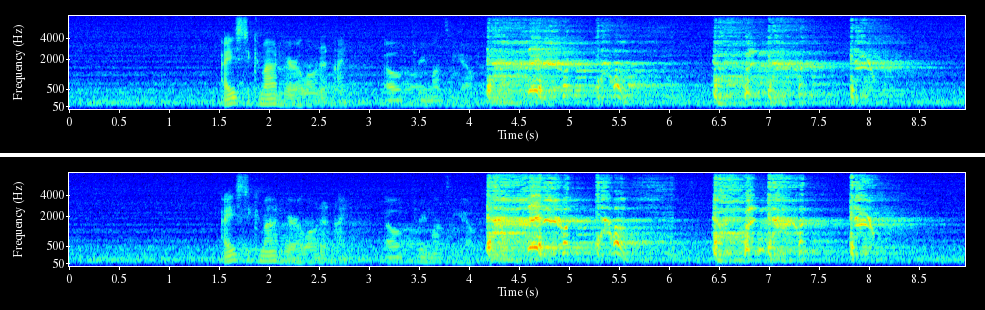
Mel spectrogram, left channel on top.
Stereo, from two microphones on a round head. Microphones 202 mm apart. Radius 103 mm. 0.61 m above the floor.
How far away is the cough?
About 2.5 m.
